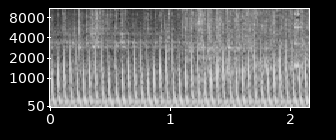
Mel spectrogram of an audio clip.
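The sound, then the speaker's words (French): A prize wheel spins during a radio call-in game, making a loud, rapid and evenly spaced clicking that holds a steady rhythm throughout. “On lance justement cette roue. Cette roue, tu l'entends, elle tourne.”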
